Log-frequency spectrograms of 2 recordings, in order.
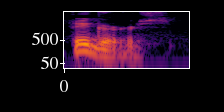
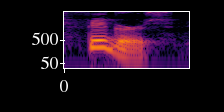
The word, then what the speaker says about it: figures: I cannot say figures, figures. The word is not pronounced figures, it's pronounced figures. We need that yee sound. Fig-yee-yee-yee, figures.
